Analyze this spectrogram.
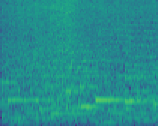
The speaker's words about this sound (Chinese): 一道道的海浪像一首安眠曲，妮蒂闭上了眼睛，终于睡着。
